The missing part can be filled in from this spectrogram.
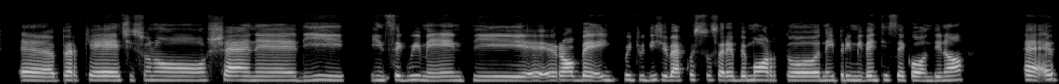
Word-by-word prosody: ehm, 185 Hz, -3 st, +2 dB
perché 195 Hz, 0 st, +2 dB
ci 200 Hz, 0 st, -8 dB
sono 190 Hz, -1 st, -1 dB
scene 190 Hz, -2 st, +1 dB
di 195 Hz, +1 st, -3 dB, 0.2 s
inseguimenti 185 Hz, -2 st, -2 dB
e 175 Hz, +2 st, +2 dB
e -, -, 0 dB
robe 195 Hz, 0 st, +3 dB
in 190 Hz, +3 st, -3 dB
cui 215 Hz, -1 st, -3 dB
tu 205 Hz, +1 st, -9 dB
dici: 200 Hz, +1 st, -4 dB
"Beh, 185 Hz, -1 st, +3 dB
questo 210 Hz, 0 st, -6 dB
sarebbe 195 Hz, -1 st, 0 dB
morto 195 Hz, -2 st, +2 dB
nei 190 Hz, +1 st, -4 dB
primi 195 Hz, -1 st, -3 dB
20 195 Hz, +1 st, -1 dB
secondi", 185 Hz, -2 st, 0 dB
no. 200 Hz, +3 st, +2 dB, 0.6 s
Eh, 215 Hz, -2 st, +4 dB, 0.2 s
e 225 Hz, -2 st, -2 dB
195 Hz, 140 wpm, -22 LUFS, 185-200 Hz, 0.6 s, Eh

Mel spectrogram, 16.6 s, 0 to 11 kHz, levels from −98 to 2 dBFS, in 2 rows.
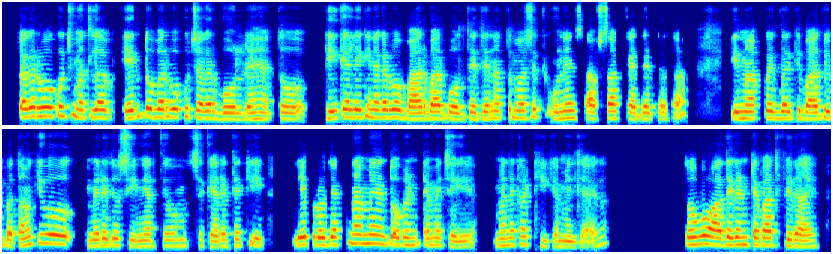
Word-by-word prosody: तो 215 Hz, -, +3 dB
अगर 235 Hz, +2 st, +5 dB
वो 240 Hz, 0 st, +6 dB
कुछ 255 Hz, +1 st, -1 dB
मतलब 205 Hz, -1 st, +1 dB
1-2 225 Hz, +4 st, +3 dB
बार 215 Hz, 0 st, +3 dB
वो 220 Hz, 0 st, +4 dB
कुछ 220 Hz, -2 st, -3 dB
अगर 190 Hz, 0 st, +4 dB
बोल 165 Hz, -1 st, +1 dB
रहे 165 Hz, +1 st, 0 dB
हैं, 170 Hz, -2 st, -4 dB
तो 165 Hz, -1 st, -2 dB, 0.2 s
ठीक 190 Hz, +3 st, 0 dB
है, 215 Hz, -, +5 dB
लेकिन 210 Hz, +1 st, +2 dB
अगर 210 Hz, 0 st, +2 dB
वो 210 Hz, -1 st, +5 dB
बार-बार 170 Hz, +2 st, +4 dB
बोलते 170 Hz, 0 st, 0 dB
थे 180 Hz, -, +1 dB
ना, 190 Hz, -, -2 dB
तो 190 Hz, -, -9 dB
मैं 195 Hz, -, 0 dB
उसे 205 Hz, +3 st, -3 dB
क 215 Hz, -, -13 dB
उन्हें 190 Hz, +3 st, +1 dB
साफ-साफ 190 Hz, 0 st, +1 dB
कह 170 Hz, -, +3 dB
देता 165 Hz, -1 st, -2 dB
था, 285 Hz, +3 st, -5 dB, 0.5 s
कि -, -, +2 dB
मैं 180 Hz, 0 st, +3 dB
आपको 180 Hz, +2 st, -1 dB
एक 185 Hz, -1 st, 0 dB
बार 185 Hz, 0 st, +3 dB
की 195 Hz, -, -3 dB
बात 170 Hz, -1 st, +3 dB
भी 185 Hz, -, +2 dB
बताऊँ 185 Hz, +3 st, 0 dB
कि 245 Hz, -, -7 dB
वो 235 Hz, -2 st, +3 dB
मेरे 170 Hz, +2 st, -1 dB
जो 185 Hz, 0 st, -1 dB
सीनियर 160 Hz, -3 st, -4 dB
थे, -, -, -6 dB
वो 170 Hz, -, -6 dB
मुझसे 170 Hz, 0 st, -11 dB
कह 155 Hz, -2 st, -3 dB
रहे 165 Hz, -, -2 dB
थे 175 Hz, -, -2 dB
कि, 180 Hz, +1 st, -5 dB, 0.3 s
"ये 200 Hz, -, +5 dB
प्रोजेक्ट 200 Hz, +2 st, 0 dB
ना 240 Hz, -1 st, +1 dB
हमें 235 Hz, -2 st, 0 dB
2 -, -, +3 dB
घंटे 195 Hz, -1 st, -3 dB
में 190 Hz, 0 st, -3 dB
चाहिए।" 150 Hz, -4 st, -5 dB, 0.2 s
मैंने 185 Hz, +1 st, -3 dB
कहा, 210 Hz, +1 st, -4 dB
"ठीक 155 Hz, -4 st, -12 dB
है, 155 Hz, -, -4 dB
मिल 145 Hz, -2 st, -3 dB
जाएगा।" 185 Hz, -, -8 dB, 0.8 s
तो 200 Hz, 0 st, +4 dB
वो 220 Hz, +1 st, +5 dB
आधे 195 Hz, 0 st, +5 dB
घंटे 200 Hz, -1 st, +1 dB
बाद 190 Hz, -1 st, +3 dB
फिर 170 Hz, -2 st, -1 dB
आए, 155 Hz, 0 st, 0 dB
190 Hz, 270 wpm, -23 LUFS, 170-210 Hz, 0.8 s, वो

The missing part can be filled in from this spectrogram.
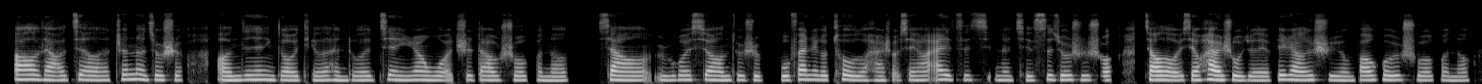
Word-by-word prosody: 哦， 225 Hz, 0 st, +5 dB
了 205 Hz, -1 st, +1 dB
解 220 Hz, +1 st, -2 dB
了， 200 Hz, -1 st, +1 dB
真 230 Hz, +3 st, -1 dB
的 230 Hz, -2 st, +2 dB
就 210 Hz, 0 st, 0 dB
是， 200 Hz, 0 st, -2 dB, 0.3 s
嗯， 195 Hz, 0 st, +3 dB
今 215 Hz, +1 st, 0 dB
天 215 Hz, 0 st, +2 dB
你 210 Hz, -1 st, +1 dB
给 200 Hz, 0 st, -2 dB
我 195 Hz, 0 st, +2 dB
提 195 Hz, -, -10 dB
了 195 Hz, +1 st, 0 dB
很 195 Hz, -2 st, 0 dB
多 195 Hz, 0 st, -1 dB
建 205 Hz, 0 st, -2 dB
议， -, -, 0 dB
让 205 Hz, -1 st, +2 dB
我 195 Hz, -1 st, 0 dB
知 205 Hz, -, -5 dB
道 200 Hz, 0 st, 0 dB
说 195 Hz, 0 st, -2 dB
可 200 Hz, -, -4 dB
能 185 Hz, 0 st, 0 dB, 0.3 s
像 200 Hz, -2 st, +2 dB
如 195 Hz, 0 st, -3 dB
果 210 Hz, 0 st, 0 dB
希 210 Hz, +1 st, -4 dB
望 200 Hz, -1 st, +3 dB
就 205 Hz, 0 st, -3 dB
是 195 Hz, -1 st, -3 dB, 0.2 s
不 195 Hz, -, +2 dB
犯 225 Hz, +2 st, +2 dB
这 215 Hz, -, 0 dB
个 205 Hz, -, +1 dB
错 225 Hz, -3 st, +1 dB
误 195 Hz, -, +1 dB
的 195 Hz, -, -1 dB
话， 195 Hz, 0 st, -3 dB
首 195 Hz, -, -6 dB
先 195 Hz, +1 st, -3 dB
要 200 Hz, 0 st, -1 dB
爱 225 Hz, +1 st, +1 dB
自 210 Hz, 0 st, -8 dB
己。 210 Hz, -, -12 dB
那 200 Hz, -1 st, -3 dB
其 195 Hz, 0 st, -5 dB
次 220 Hz, +3 st, -3 dB
就 210 Hz, 0 st, 0 dB
是 205 Hz, 0 st, -4 dB
说， 195 Hz, -1 st, -3 dB, 0.4 s
教 205 Hz, -1 st, +7 dB
了 205 Hz, -, +5 dB
我 190 Hz, -, +2 dB
一 -, -, -1 dB
些 205 Hz, +1 st, +1 dB
话 210 Hz, 0 st, +6 dB
术， 205 Hz, 0 st, 0 dB
我 190 Hz, -, 0 dB
觉 190 Hz, -, -2 dB
得 190 Hz, -, 0 dB
也 185 Hz, -, -1 dB
非 220 Hz, 0 st, +2 dB
常 205 Hz, -2 st, +3 dB
地 210 Hz, -, +1 dB
实 200 Hz, -1 st, -3 dB
用， 190 Hz, -1 st, -1 dB
包 200 Hz, 0 st, +2 dB
括 210 Hz, -1 st, 0 dB
说 195 Hz, -2 st, -4 dB
可 195 Hz, -1 st, -7 dB
能， 185 Hz, +1 st, -3 dB
200 Hz, 305 characters per minute, -20 LUFS, 195-210 Hz, 0.4 s, 教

